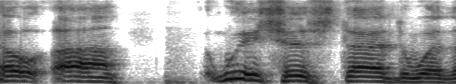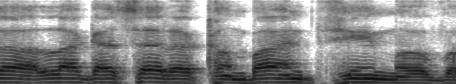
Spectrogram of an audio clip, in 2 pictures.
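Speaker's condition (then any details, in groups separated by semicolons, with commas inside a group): ALS; voice affected and fading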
